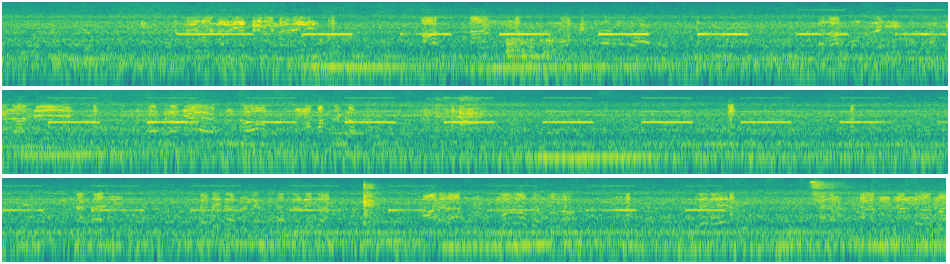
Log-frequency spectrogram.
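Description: A backup alarm on heavy mining machinery beeps at an even pace, starting about two seconds in and stopping near the end. Under it run the large diesel engines of a hydraulic mining excavator and a haul truck during loading.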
